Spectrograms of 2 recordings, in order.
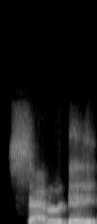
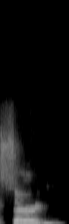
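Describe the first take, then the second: First: The word is said in full, three syllables. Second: The word is clipped into two short syllables. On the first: "people from near the Baltimore Corporation don't say Saturday" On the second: "they'll be like Surdy"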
